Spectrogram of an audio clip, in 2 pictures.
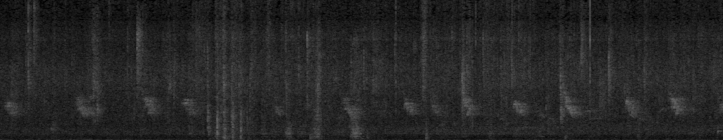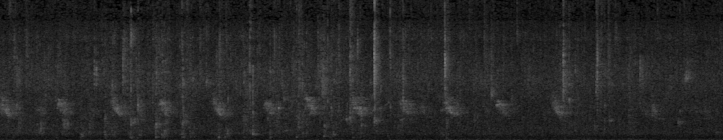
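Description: A bird chirping over and over, about two short chirps a second. A quick cluster of knocks comes just under three seconds in, and a single knock a little after four seconds.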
